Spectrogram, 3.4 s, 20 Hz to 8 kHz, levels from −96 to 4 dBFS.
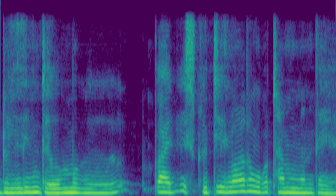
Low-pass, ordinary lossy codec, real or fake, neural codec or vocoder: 7.2 kHz; none; fake; codec, 24 kHz, 3 kbps, HILCodec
